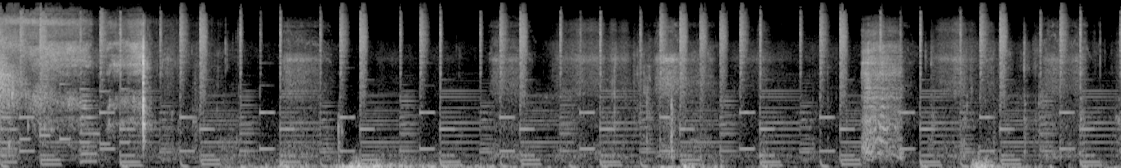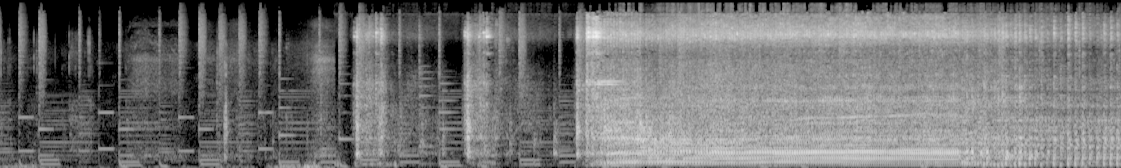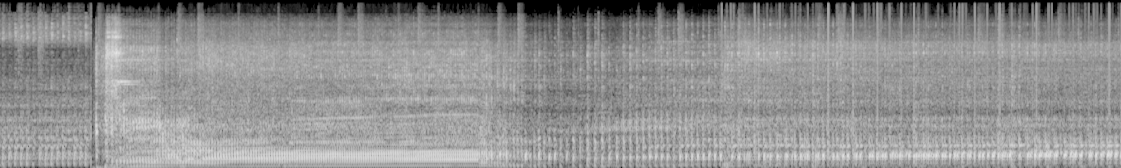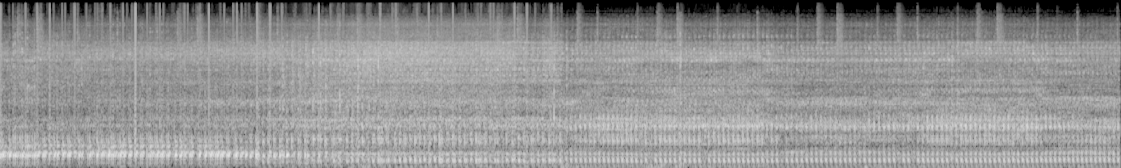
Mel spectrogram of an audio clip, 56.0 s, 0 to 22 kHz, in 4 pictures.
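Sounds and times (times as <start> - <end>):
outboard motor running: 21.2 - 56.0.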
